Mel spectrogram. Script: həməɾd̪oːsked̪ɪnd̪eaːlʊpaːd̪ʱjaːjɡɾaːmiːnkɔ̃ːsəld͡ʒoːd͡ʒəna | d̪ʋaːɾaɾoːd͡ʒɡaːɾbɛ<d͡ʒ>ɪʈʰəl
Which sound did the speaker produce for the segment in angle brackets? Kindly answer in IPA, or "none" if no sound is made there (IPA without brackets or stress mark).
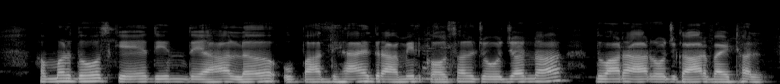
none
